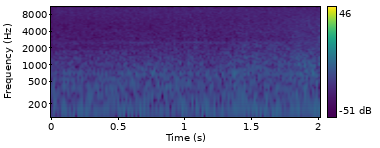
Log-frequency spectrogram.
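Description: Steady low drone of a moving bus heard from inside the passenger cabin: engine and road noise with a constant hum.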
